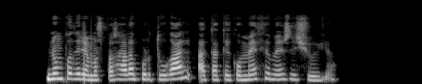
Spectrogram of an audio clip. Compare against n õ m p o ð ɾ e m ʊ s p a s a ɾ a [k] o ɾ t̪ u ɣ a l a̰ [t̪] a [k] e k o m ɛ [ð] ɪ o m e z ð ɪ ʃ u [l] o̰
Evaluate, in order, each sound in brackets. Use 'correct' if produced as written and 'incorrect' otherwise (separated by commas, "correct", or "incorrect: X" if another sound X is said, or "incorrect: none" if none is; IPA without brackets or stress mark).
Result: incorrect: p, correct, correct, incorrect: θ, incorrect: ʎ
